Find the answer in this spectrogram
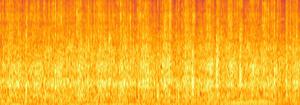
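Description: Steady applause from a crowd of soldiers, many hands clapping at once.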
